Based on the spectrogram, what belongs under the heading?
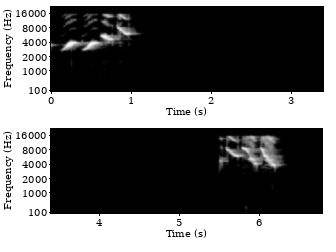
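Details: Street recording of a double-collared seedeater in coringa song: one phrase of rising whistles and rapid high descending notes, then about four seconds of silence, then a second burst of quick, high, tumbling notes.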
